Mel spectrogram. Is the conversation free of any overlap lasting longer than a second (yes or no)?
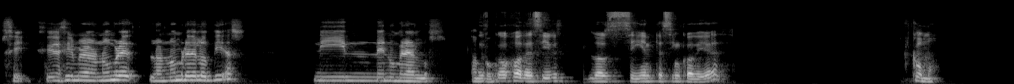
yes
